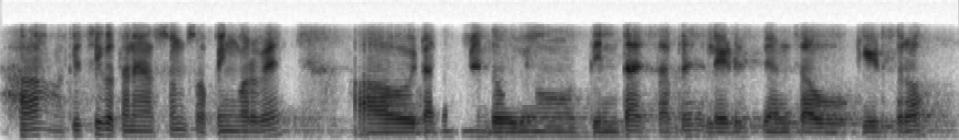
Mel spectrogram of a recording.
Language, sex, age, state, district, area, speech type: Odia, male, 18-30, Odisha, Subarnapur, urban, conversation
